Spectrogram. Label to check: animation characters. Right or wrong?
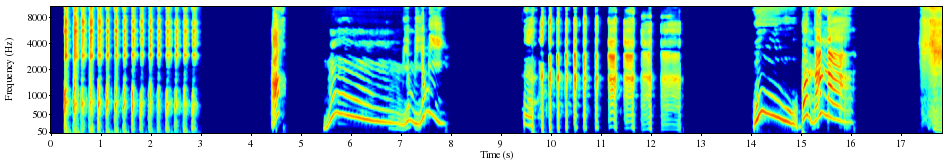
Right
